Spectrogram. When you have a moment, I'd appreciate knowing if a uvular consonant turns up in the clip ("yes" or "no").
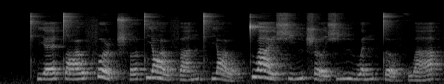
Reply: no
